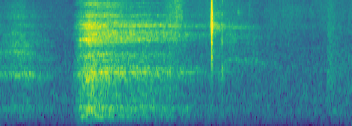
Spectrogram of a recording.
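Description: A person's breath: a sharp exhale or sigh through the nose about half a second in, fading away, then a single short click.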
